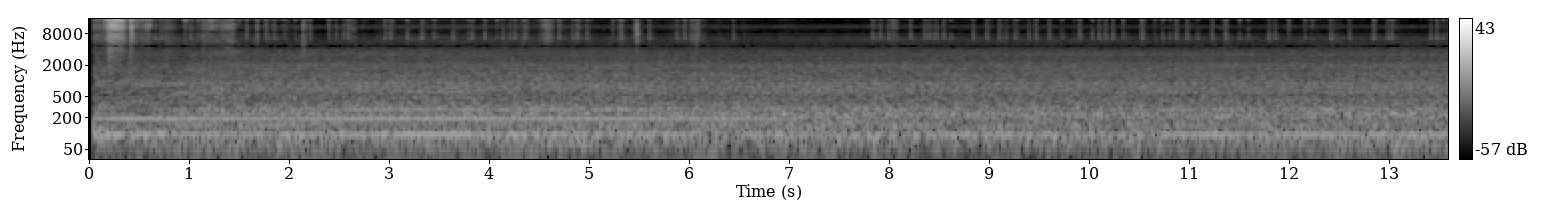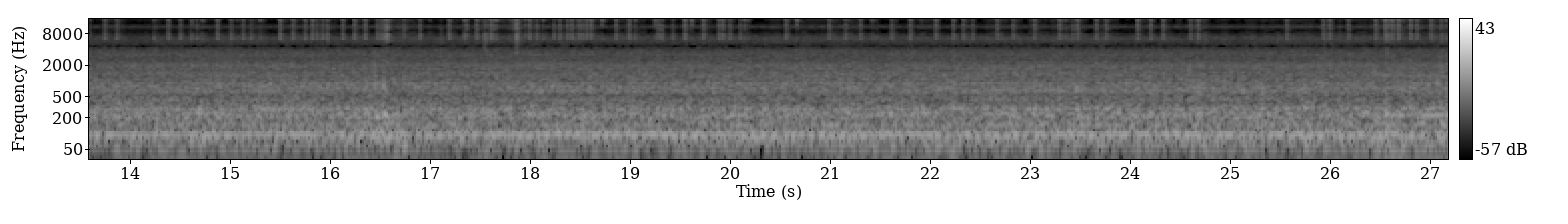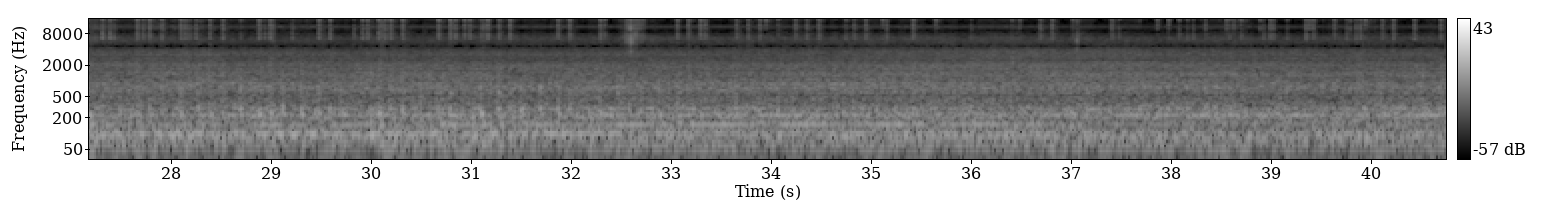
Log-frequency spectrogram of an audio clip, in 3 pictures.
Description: tapping sound f type tapping sound

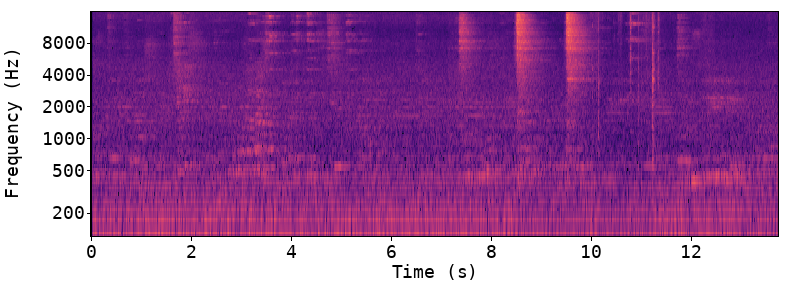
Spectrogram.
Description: heater core, Jaguar XK; evaporator core; xkr x150

